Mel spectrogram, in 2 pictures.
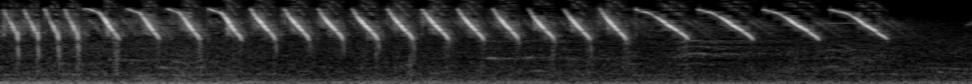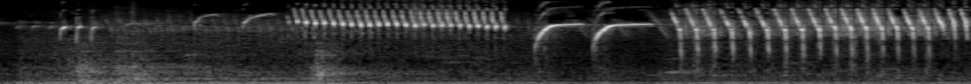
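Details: Orange-red red factor canary singing very fast, opening with a run of falling whistled notes, a short pause with soft clicks, then upturned whistles and dense rattling trills.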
